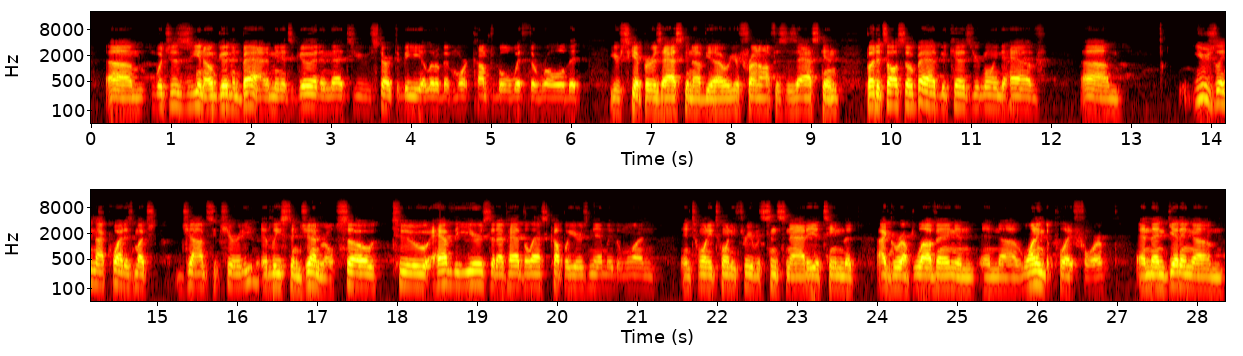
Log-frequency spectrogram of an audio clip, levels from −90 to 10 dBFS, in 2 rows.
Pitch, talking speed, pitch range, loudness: 115 Hz, 205 wpm, 105-130 Hz, -22 LUFS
